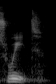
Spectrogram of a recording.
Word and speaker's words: suite: I think it's pronounced sweet.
